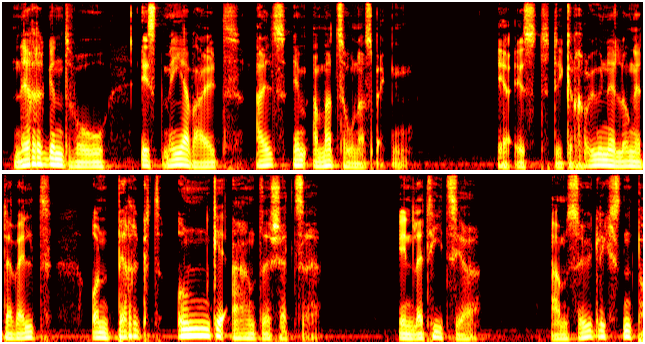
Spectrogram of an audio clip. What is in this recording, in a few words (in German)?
Doku Dschungel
